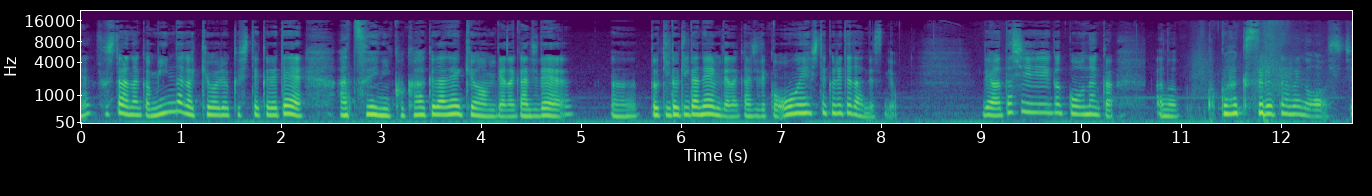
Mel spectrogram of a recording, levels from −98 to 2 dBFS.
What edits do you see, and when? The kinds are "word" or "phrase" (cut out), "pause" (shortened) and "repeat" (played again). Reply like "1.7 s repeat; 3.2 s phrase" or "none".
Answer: 10.6 s pause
